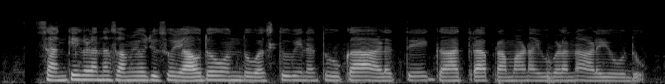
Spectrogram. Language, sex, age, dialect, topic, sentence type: Kannada, female, 18-24, Dharwad Kannada, agriculture, statement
